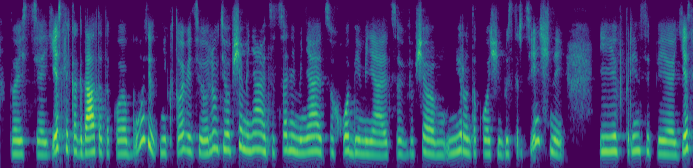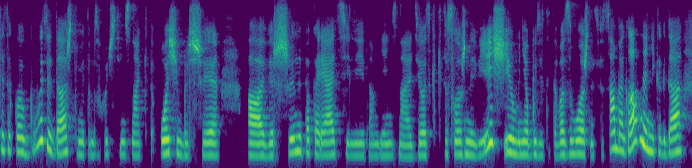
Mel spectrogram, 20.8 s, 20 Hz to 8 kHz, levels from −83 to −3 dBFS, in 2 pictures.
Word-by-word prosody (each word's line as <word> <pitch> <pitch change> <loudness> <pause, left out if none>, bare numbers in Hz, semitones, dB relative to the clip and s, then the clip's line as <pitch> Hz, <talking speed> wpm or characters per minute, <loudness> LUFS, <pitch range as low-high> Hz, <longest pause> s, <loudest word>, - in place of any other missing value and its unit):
То 195 - -4
есть, 190 0 -2
э, 180 -1 -2
если 250 +1 +4
когда-то 215 -2 +6
такое 195 0 -3
будет, 330 - -1
никто 205 +2 -3
ведь, 225 -2 -3
э 195 0 +2
люди 255 +3 -2
вообще 245 +4 +3
меняются, 235 -3 -1
цели 240 +1 -1
меняются, 215 0 0
хобби 205 -2 0
меняются, 185 -1 -2
вообще 195 +3 -1
м 190 0 -2
мир 230 +1 0
он 205 - -1
такой 200 0 -5
очень 190 -1 -2
быстротечный. 205 - -3 0.5
И, 225 +1 +1
в 225 0 -14
принципе, 210 -5 -2
если 245 +1 +3
такое 225 -2 -1
будет, 260 - 0
да, 190 +2 +3
что 210 -3 -6
мне 185 - -2
там 175 0 -11
захочется 185 +1 -9
не 185 - -4
знаю 175 -1 -6
какие-то - - -19
очень 200 -1 +4
большие, 175 0 +1 0.4
а, 170 -1 +5
вершины 200 +6 0
покорять 180 -2 -2
или 170 -1 -6
там, 165 0 -10
я 170 - -6
не 170 - -6
знаю, 160 -2 -7
делать 175 +1 -3
какие-то 185 - -13
сложные 185 -2 -1
вещи 340 - +4
и 215 - +5
у 205 - +6
меня 185 0 +1
будет 175 -2 -6
эта 170 - -12
возможность. 185 -1 0
Вот 175 - -20
самое 255 -2 +2
главное 325 - +6
никогда, 215 0 +2
195 Hz, 180 wpm, -23 LUFS, 180-225 Hz, 0.5 s, когда-то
